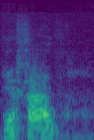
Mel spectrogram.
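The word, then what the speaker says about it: אחד: that sound is lost in modern Hebrew. So I try to pronounce it in the ancient Hebrew way as I was taught, and so I say Echad with a the at the end.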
